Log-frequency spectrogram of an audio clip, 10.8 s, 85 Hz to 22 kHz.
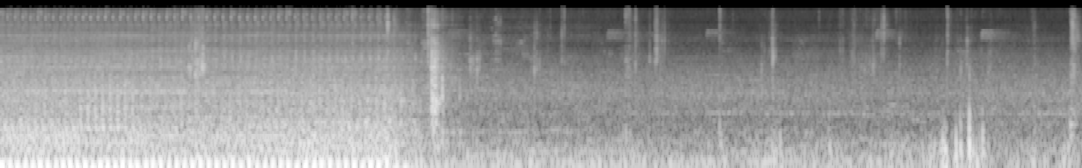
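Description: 2012 Suzuki Burgman 400 scooter's liquid-cooled, fuel-injected single-cylinder engine idling with an even pulse. It is shut off about four seconds in with a sharp click, and only a few faint clicks follow.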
